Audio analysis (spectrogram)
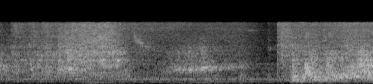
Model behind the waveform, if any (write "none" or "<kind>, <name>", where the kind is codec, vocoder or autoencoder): vocoder, Vocos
